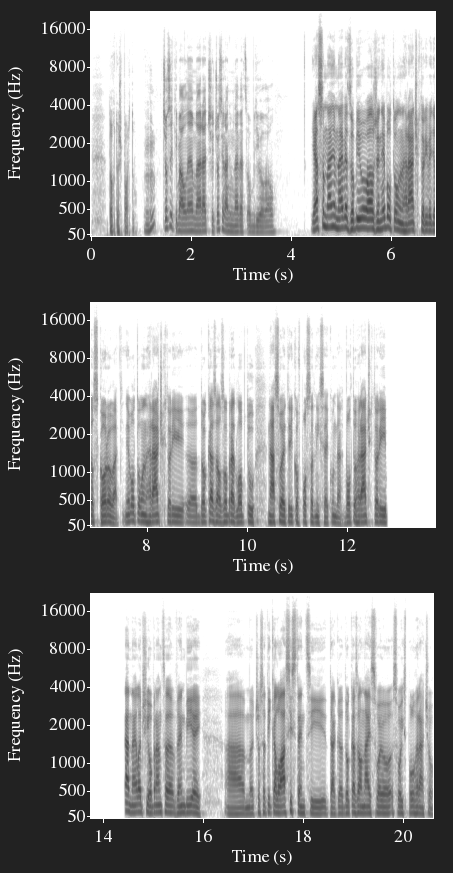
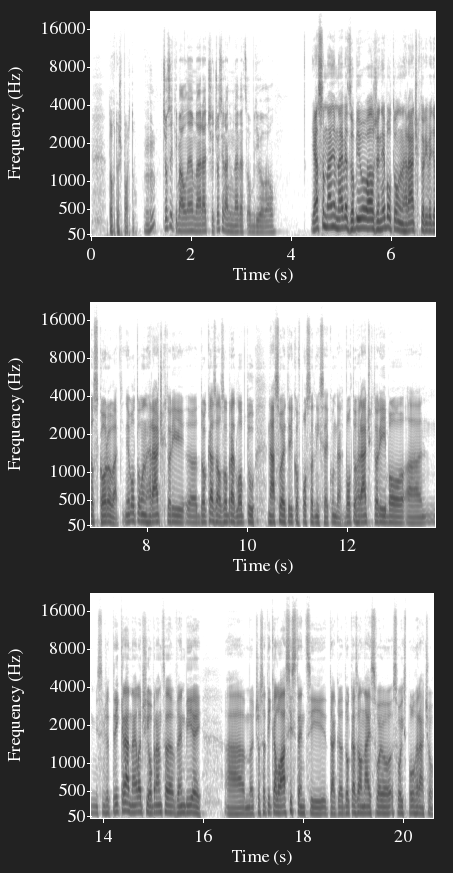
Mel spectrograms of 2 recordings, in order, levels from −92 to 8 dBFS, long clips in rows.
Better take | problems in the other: second | audio cutting out; at 13 s for 1.5 s

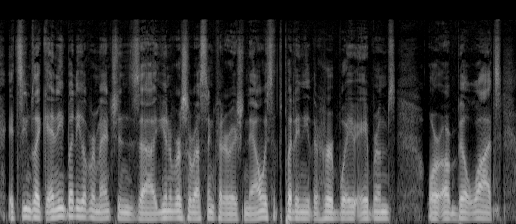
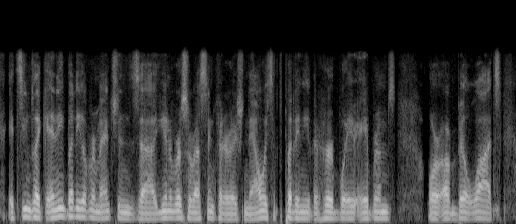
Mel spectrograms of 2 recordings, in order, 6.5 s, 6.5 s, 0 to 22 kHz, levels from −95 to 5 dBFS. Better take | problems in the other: first | garbled, watery; badly; nothing above 8 kHz

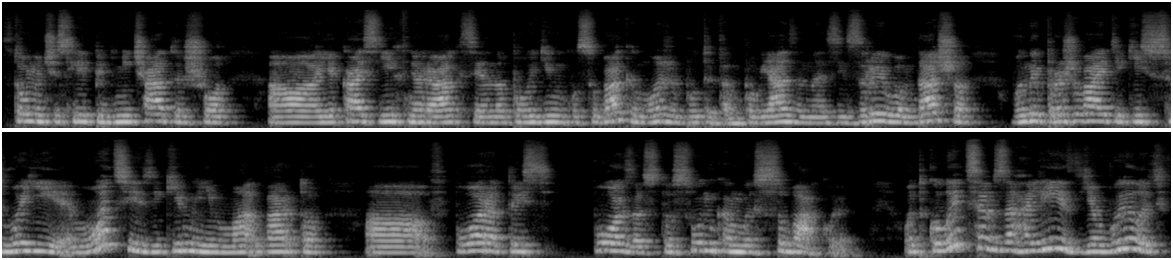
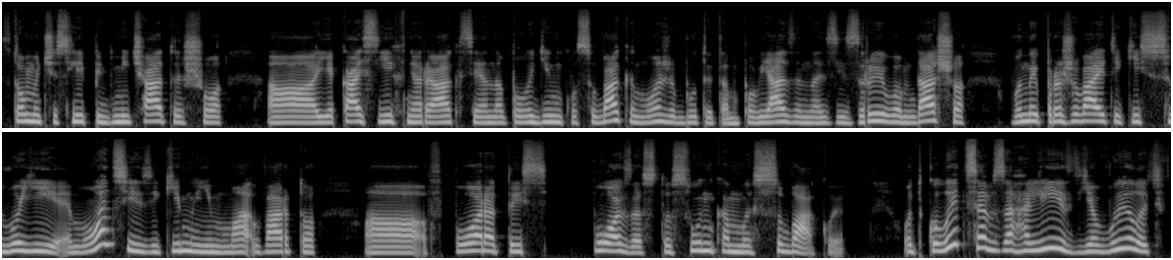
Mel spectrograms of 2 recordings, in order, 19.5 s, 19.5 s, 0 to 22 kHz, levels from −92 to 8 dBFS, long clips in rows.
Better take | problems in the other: second | off-mic speech; far // room echo; very slight; dies away in 0.3 s

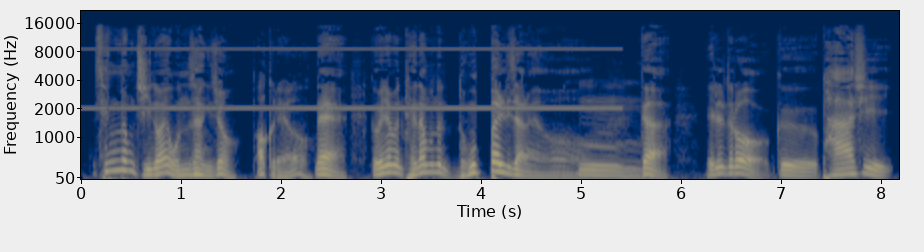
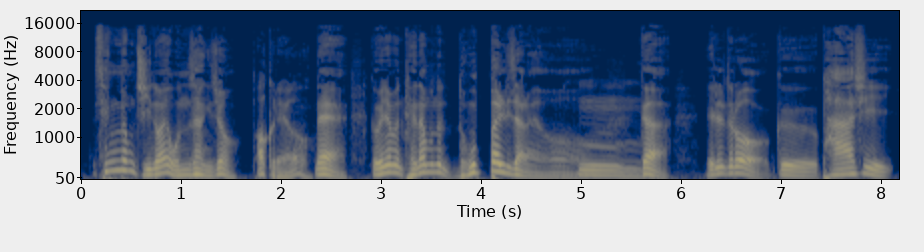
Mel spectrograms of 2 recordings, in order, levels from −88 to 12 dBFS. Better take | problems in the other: second | high-pitched whine; noticeable; until 5.5 s; 2 kHz, 15 dB below the speech

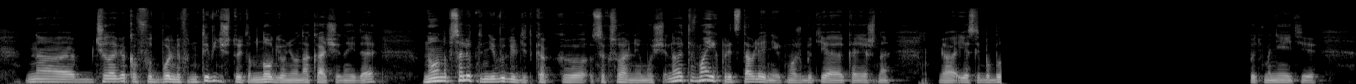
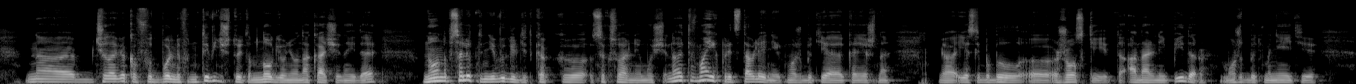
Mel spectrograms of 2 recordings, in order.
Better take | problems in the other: second | audio cutting out; at 10 s for 2.5 s

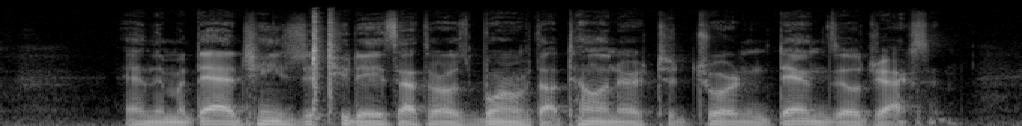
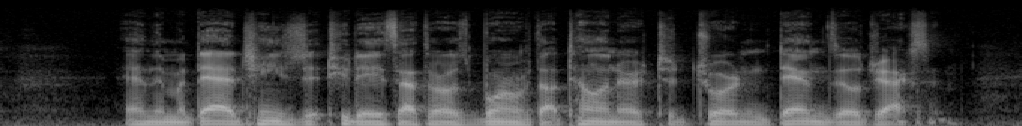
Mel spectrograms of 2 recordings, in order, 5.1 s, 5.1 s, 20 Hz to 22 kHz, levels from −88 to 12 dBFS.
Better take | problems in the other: second | keyboard typing; loud; at 1.5 s; peak 1 dB above the speech

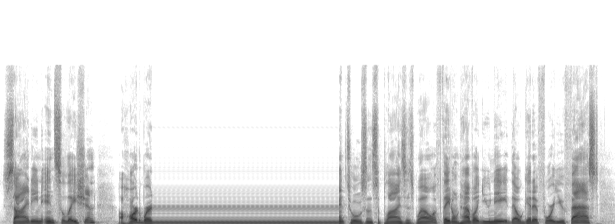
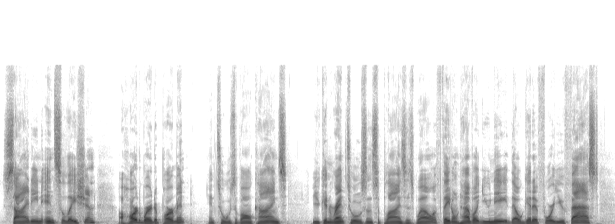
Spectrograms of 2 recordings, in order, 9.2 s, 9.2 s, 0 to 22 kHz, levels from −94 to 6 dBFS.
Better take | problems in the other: second | audio freezing; at 2.5 s for 3 s

